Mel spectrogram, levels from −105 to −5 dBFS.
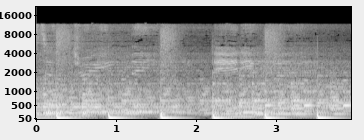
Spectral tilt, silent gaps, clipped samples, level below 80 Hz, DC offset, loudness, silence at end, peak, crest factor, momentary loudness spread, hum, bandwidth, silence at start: -5 dB/octave; none; under 0.1%; -18 dBFS; under 0.1%; -16 LUFS; 0 s; 0 dBFS; 14 dB; 4 LU; none; 12 kHz; 0 s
